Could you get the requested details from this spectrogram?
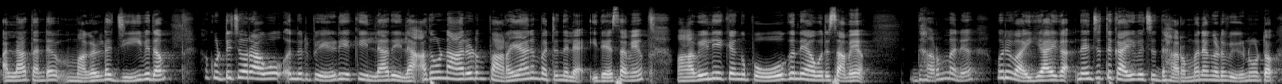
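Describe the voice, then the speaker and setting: A woman casually retelling a serial's plot, chatty and acting out the characters' lines. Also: on the high side. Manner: chatty, acts out quotes with tag words. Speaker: serial recap narrator. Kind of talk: casual storytelling recap.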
